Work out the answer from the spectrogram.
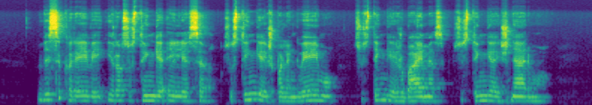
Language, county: Lithuanian, Vilnius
